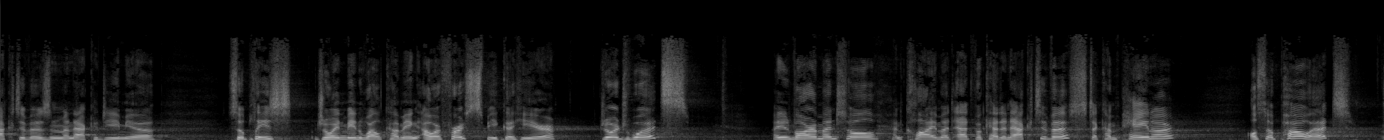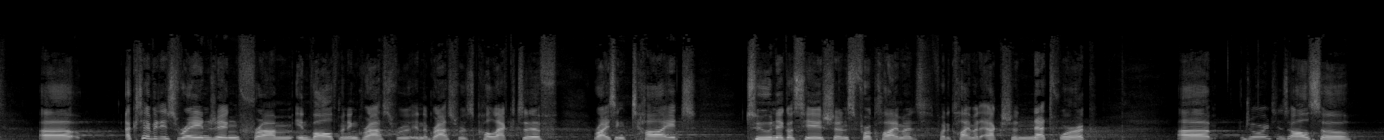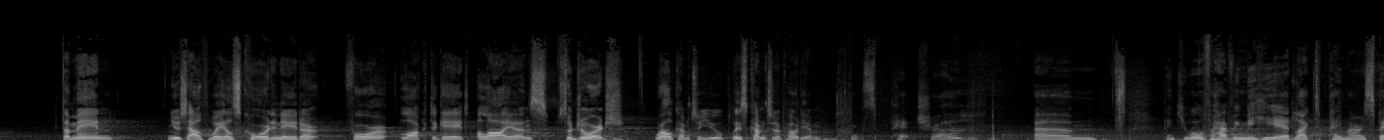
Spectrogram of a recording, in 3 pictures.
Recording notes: From the 'Environmental Justice 2017' Conference, held at the University of Sydney.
